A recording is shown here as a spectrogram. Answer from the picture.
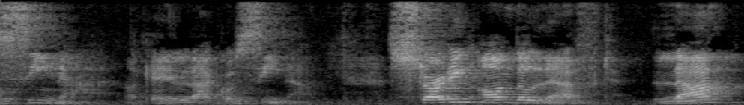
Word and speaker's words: cocina: of you that are italian-ish if you say cucina i will take points off all right it is i know it's spelt the same kinda but it's called cena okay la cocina starting on the left la tostadora toaster okay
